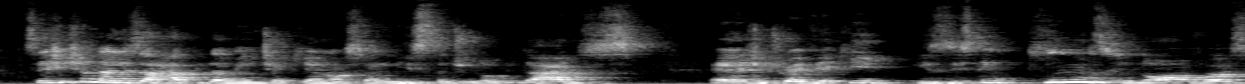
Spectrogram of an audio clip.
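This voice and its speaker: Audible room echo and noticeable background noise fill the recording. A man speaks at a moderate pace with lively intonation. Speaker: software company presenter. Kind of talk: webinar presentation. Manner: hesitant with fillers.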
